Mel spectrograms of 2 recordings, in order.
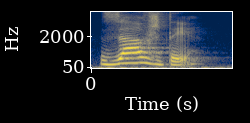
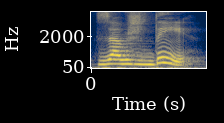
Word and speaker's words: завжди: The next word is завжди, or you can say завжди, and it means always.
